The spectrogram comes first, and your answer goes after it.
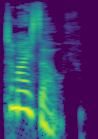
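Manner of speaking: a cheery solo toast; toast out loud. Acted. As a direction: lift the glass and toast yourself aloud. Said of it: "I say out loud".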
